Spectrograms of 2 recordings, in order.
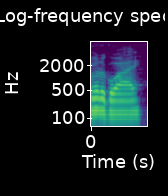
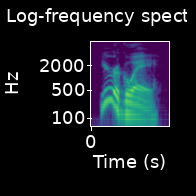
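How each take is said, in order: First: The word is said without a Canadian pronunciation. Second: The word is said with a Canadian pronunciation.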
